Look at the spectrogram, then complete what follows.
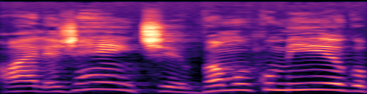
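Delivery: bright, upbeat, cheerful and effusive tone. Demonstrating how tone of voice sends a message: cheerful, effusive tone. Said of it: "Ou você vai estar mais alegre, ... mais efusivo e tal".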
